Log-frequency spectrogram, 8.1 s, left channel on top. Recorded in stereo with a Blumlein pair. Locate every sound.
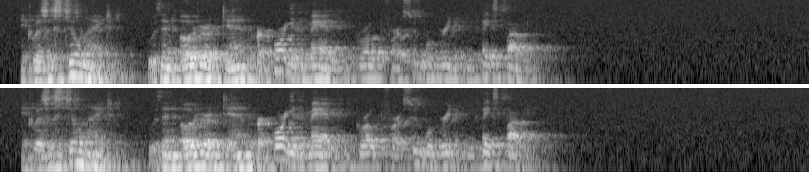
0.2 s a man speaking: 40° left, 9.5 m
2.7 s a man speaking: 10° left, 7.5 m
